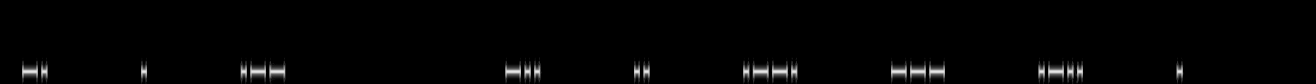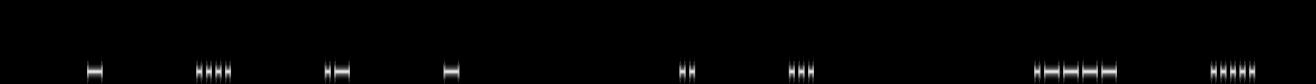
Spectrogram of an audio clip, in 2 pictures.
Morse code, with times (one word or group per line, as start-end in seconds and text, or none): 0.2-2.8 NEW
5.1-11.8 DIPOLE
14.0-17.7 THAT
20.0-21.3 IS
23.5-25.7 15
